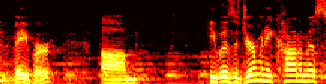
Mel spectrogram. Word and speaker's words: Weber: In German, we pronounce the name Max Weber. He's best known for the Protestantismus-Kapitalismus these. As an American, we'd see this name and think his name is Max Weber. It's really Weber.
